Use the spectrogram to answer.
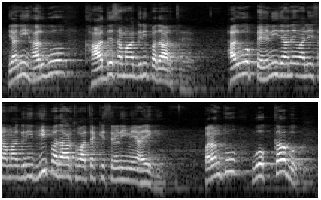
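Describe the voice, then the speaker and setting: A man's voice: sits high, a bit bright. A man teaching an exam-prep grammar lesson, explaining step by step, repeating key points and putting questions to his students. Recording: echoey room with long reverb.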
